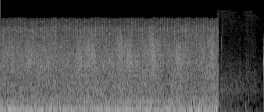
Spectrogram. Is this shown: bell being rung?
no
